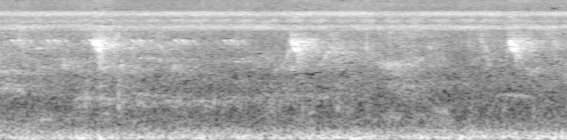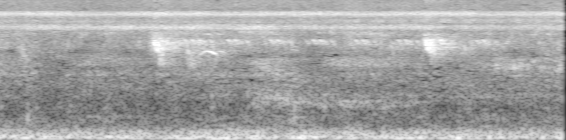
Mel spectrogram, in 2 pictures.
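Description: Faint outdoor ambience: a short high chirp repeats about once a second, from a bird or an insect, over a steady high insect drone and a low rumble.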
